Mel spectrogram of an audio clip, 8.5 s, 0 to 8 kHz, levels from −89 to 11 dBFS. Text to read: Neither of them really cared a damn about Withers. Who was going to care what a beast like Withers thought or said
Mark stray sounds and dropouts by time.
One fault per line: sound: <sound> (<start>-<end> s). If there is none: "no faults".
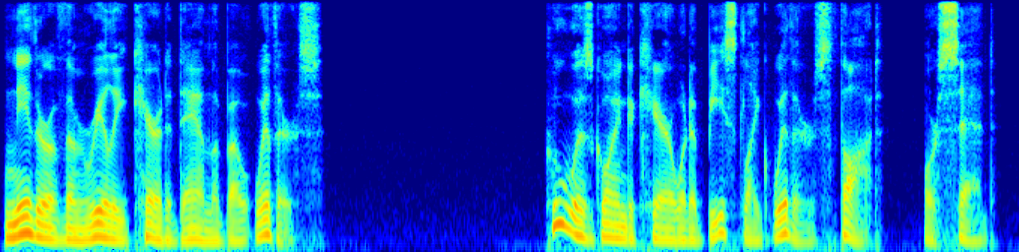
no faults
